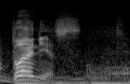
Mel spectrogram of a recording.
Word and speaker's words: Bânias: Já receberam a explicação de que o nome é Pan, mas ficou com B porque os árabes não pronunciam bem o P, então virou Bânias.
